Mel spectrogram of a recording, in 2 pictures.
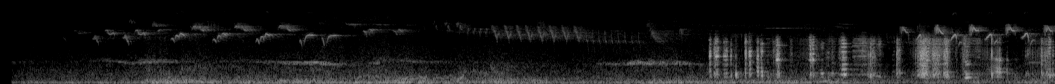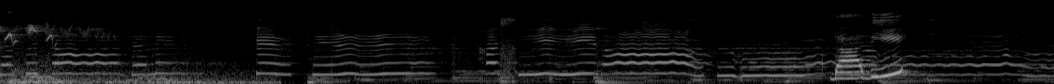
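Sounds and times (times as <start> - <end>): birds chirping and trilling: 0.6 - 11.3.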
